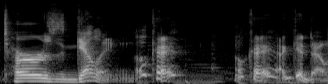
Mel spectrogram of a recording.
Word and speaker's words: Terschelling: The CH is pronounced as a G over here, so it's like Tersgelling.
